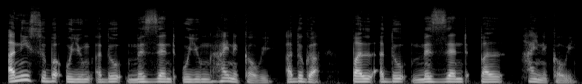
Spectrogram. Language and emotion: Manipuri, neutral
